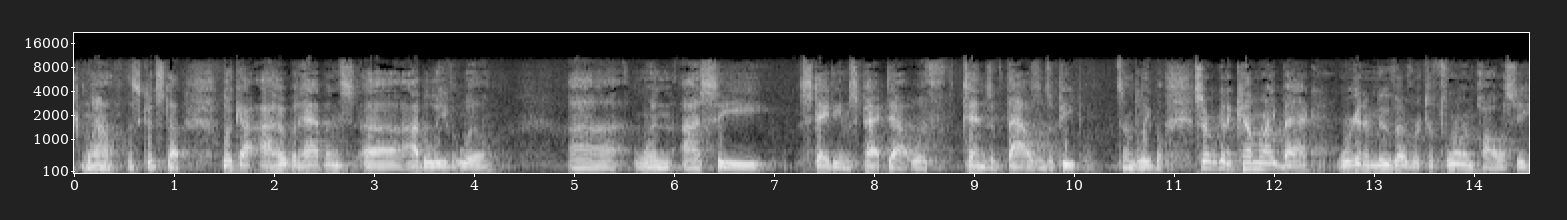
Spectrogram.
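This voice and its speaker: With noticeable background noise, a man with an American accent speaks at a medium pitch and a moderate pace, using ordinary pitch variation. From United States. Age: 40s. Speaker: radio host. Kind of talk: interview.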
